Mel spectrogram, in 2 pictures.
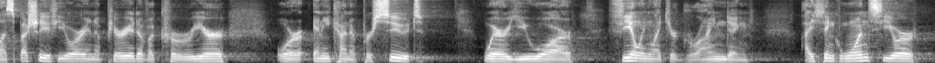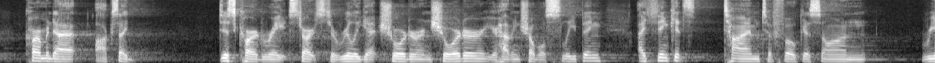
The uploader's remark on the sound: LIVE EVENT Q&A. Recently I had the pleasure of hosting a live event in New York, NY.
